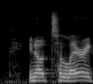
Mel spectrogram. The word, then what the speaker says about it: Tulare: Tulare County is how it's pronounced, actually, but in Tulare County, that's fine.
